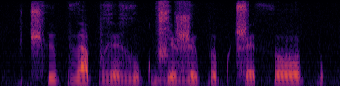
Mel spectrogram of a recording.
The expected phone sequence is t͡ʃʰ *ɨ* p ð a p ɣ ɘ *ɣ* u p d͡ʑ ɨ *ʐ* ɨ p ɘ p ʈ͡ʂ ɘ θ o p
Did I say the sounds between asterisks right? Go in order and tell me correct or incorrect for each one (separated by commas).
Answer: correct, correct, correct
